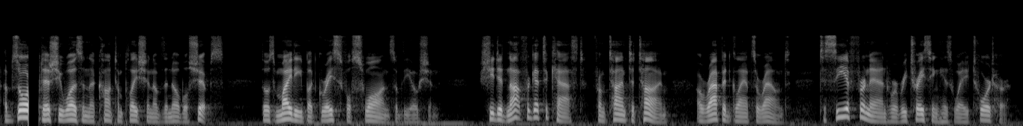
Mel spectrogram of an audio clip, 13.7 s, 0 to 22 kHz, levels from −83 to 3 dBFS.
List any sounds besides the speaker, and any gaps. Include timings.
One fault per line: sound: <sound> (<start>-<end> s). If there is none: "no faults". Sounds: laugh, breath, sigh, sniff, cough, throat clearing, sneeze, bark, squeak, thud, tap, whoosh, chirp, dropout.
sound: dropout (0.4-0.5 s)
